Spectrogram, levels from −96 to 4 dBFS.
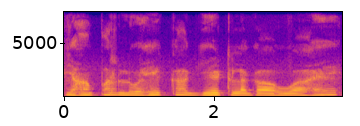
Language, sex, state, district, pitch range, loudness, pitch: Hindi, male, Uttar Pradesh, Lucknow, 155-180 Hz, -16 LUFS, 165 Hz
